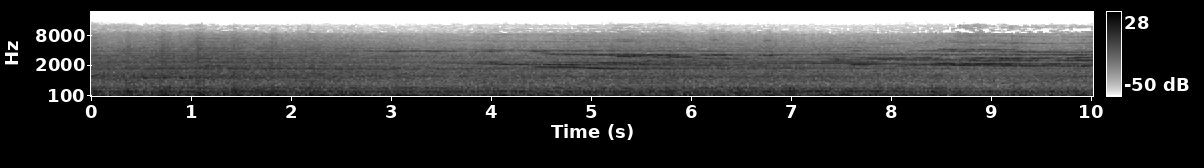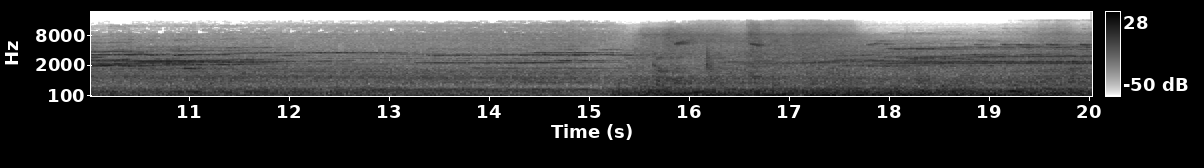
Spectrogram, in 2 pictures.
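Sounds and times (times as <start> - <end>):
train coaches rumbling on rails: 0.0 - 20.0
high wavering wheel squeals: 2.7 - 20.0.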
